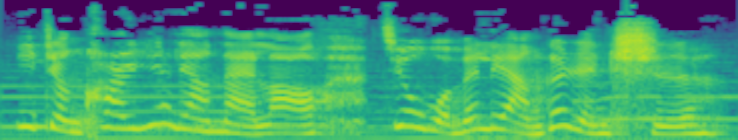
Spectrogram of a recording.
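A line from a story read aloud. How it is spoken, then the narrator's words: Giggling. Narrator (Chinese): 布布咯咯地笑着说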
